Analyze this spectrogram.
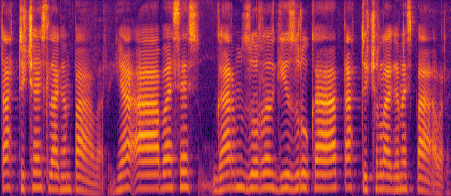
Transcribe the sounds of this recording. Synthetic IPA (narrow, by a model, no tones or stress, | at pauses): t̪ɐt̪ːit͡ʃʰɐsʲlɐɡɐnpaːʋɐ̰ɾjaʔaːbɐsʲɐsʲɡɐɾmzoɾɐɾɡizɾukaːp̚t̪ɐt̪ːit͡ʃʰulɐɡɐnɐsʲpaːʋɐ̰ɾ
